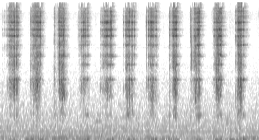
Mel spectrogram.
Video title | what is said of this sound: Does Boiling Wings Before Baking Make Them Extra Crispy??? | got a nice level of crispiness to this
